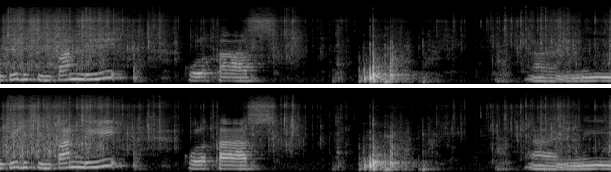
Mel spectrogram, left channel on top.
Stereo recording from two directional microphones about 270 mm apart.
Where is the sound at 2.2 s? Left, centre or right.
Right.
